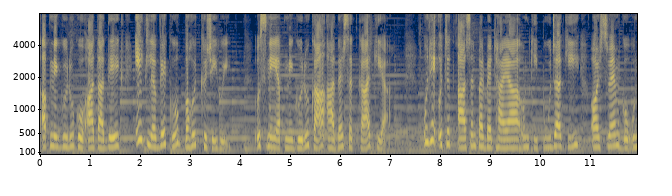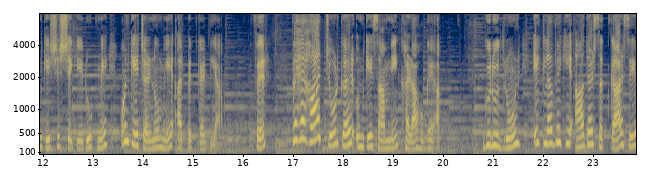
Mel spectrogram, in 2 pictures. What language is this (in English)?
Hindi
